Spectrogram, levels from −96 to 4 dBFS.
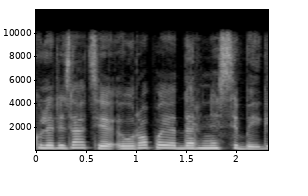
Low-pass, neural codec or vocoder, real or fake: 9.9 kHz; none; real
